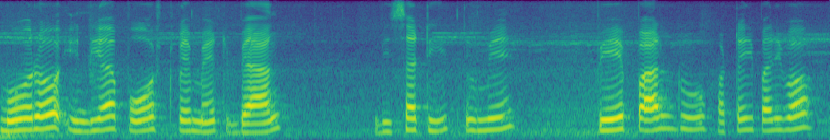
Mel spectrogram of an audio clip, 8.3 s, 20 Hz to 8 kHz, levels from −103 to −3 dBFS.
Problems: background sounds at intervals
